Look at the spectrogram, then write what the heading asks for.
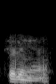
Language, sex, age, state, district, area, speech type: Tamil, male, 45-60, Tamil Nadu, Dharmapuri, urban, conversation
